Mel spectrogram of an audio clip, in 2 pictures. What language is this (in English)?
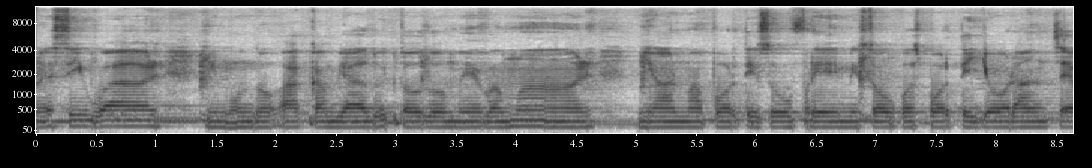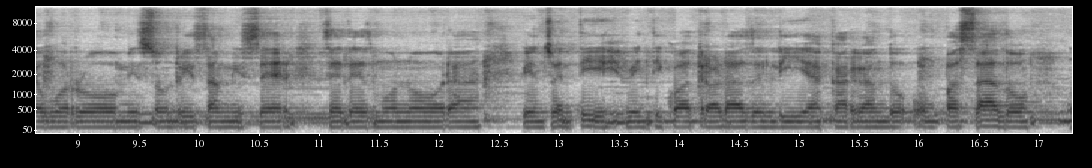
Spanish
